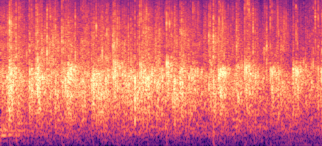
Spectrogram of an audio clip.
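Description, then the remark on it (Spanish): An audience applauds steadily, a dense, sustained wash of many hands clapping at an even loudness for the whole stretch, with no voices standing out above it. “Damos un aplauso.”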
